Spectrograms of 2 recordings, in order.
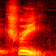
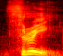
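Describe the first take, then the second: First: The word starts with a plain t sound. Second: The word starts with a th sound. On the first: "I would say tree" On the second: "I could not say the, the letter uh, th"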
